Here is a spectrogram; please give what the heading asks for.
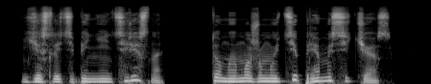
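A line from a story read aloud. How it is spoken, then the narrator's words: Hurt whisper. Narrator (Russian): обиженно прошептала Алина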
